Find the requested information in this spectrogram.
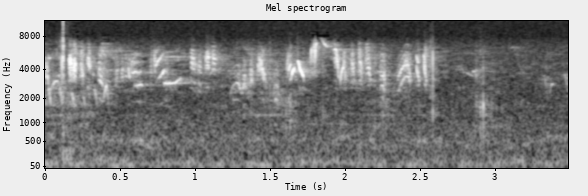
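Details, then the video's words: Melodious warbler recorded 17 April 2017, delivering a rapid, babbling jumble of high twittering notes for about two and a half seconds before falling quiet, with soft ambient noise beneath. "Hypolaïs polyglotte"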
